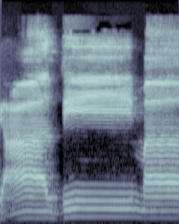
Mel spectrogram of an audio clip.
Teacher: Fathah tanwin alif karena wakof dibaca fathah dan panjang 2 harokat. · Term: mat iwad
